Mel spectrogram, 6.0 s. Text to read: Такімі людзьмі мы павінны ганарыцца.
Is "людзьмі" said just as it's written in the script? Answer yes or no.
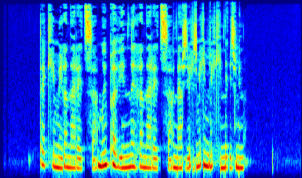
no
